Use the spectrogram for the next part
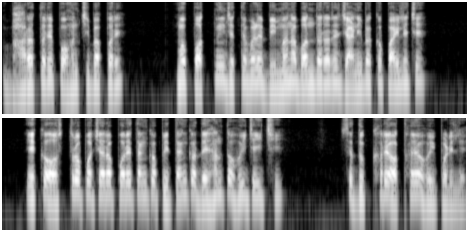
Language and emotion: Odia, sad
